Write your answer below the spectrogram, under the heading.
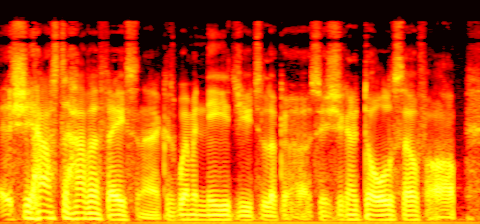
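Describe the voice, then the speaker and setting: A man's very deep, low voice with an English accent and ordinary pitch variation. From England. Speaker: gaming streamer. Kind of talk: casual livestream rant. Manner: halting.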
